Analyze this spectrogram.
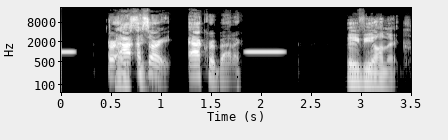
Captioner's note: beep; beep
